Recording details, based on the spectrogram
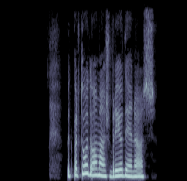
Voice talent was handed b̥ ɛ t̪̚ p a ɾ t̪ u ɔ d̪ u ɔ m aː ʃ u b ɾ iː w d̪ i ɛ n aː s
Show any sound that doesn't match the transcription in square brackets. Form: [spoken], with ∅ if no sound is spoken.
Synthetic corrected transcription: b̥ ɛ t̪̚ p a ɾ t̪ u ɔ d̪ u ɔ m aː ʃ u b ɾ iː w d̪ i ɛ n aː s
